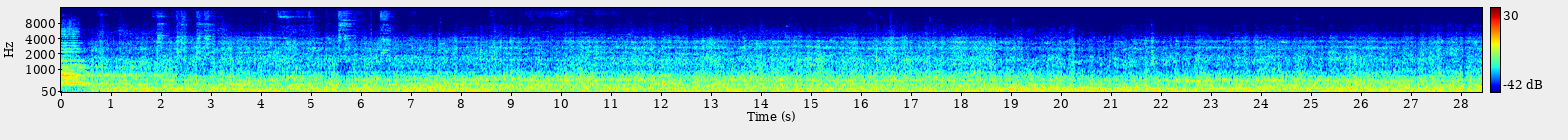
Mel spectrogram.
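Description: An intermodal freight train's double-stack container cars and trailer flatcars rolling past: a steady rumble and clatter of steel wheels on rail, with a few sharp clicks in the first several seconds. The locomotive horn cuts off right at the start.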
